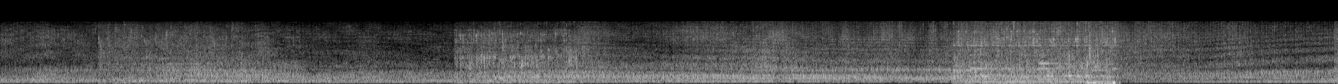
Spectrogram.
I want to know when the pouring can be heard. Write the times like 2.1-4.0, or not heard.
0.9-2.5, 4.5-6.0, 9.5-11.2.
